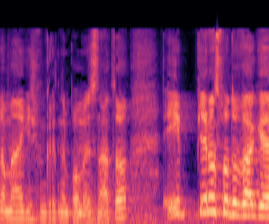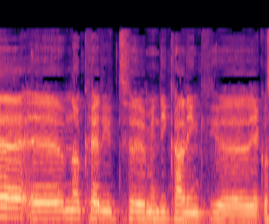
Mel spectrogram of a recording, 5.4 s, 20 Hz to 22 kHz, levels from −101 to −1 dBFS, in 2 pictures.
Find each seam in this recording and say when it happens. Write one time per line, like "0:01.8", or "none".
none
